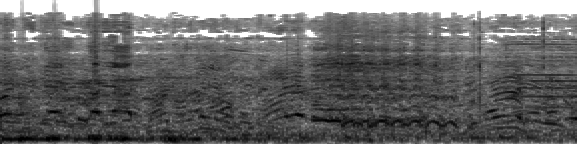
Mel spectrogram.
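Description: Crowd chatter from many people, with a horse whinnying in a quick, wavering call about two and a half seconds in.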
